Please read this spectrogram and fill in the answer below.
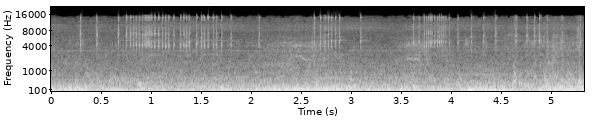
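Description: A steady low rumble, with scattered light clicks and rattles as a spinning reel and line are handled.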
